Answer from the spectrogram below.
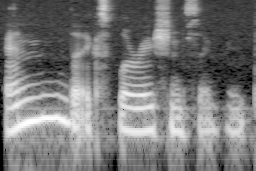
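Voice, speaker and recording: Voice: mid-range voice, takes it slowly, vocal fry, warm tone, slight background noise, low-quality recording. A streamer giving casual, reactive let's play commentary on a visual novel, often muttering and exclaiming to themself.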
